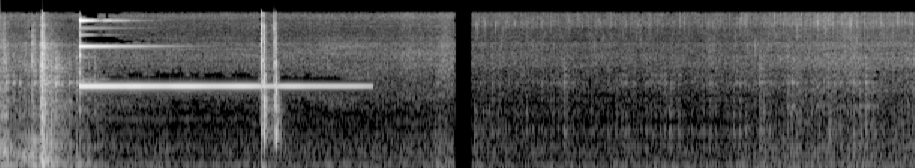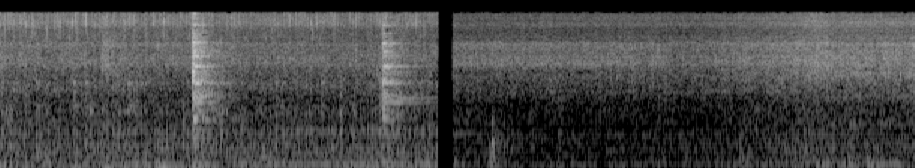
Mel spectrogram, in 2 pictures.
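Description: A glass pot lid clinks down onto a pot, and an electronic beep sounds as one steady tone for about two seconds. A faint, even simmer of the broth in the pot follows, with a couple of faint clicks.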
